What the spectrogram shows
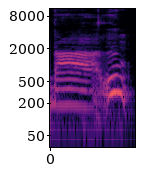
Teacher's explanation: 용언의 어간말 히읗이 뒤에 모음으로 시작하는 형식 형태소 앞에서 탈락해버려서 우리는 얘를 나은 이렇게 발음하잖아. 히읗을 발음하지 않는 현상을 얘기하는 겁니다. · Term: 히읗 탈락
